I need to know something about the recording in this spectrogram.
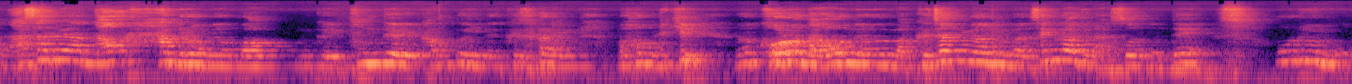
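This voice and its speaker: A woman's voice: fairly high pitch, mellow. A woman pastor giving an earnest, conversational sermon and asking the congregation questions. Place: church sanctuary. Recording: very echoey church hall, distant mic.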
